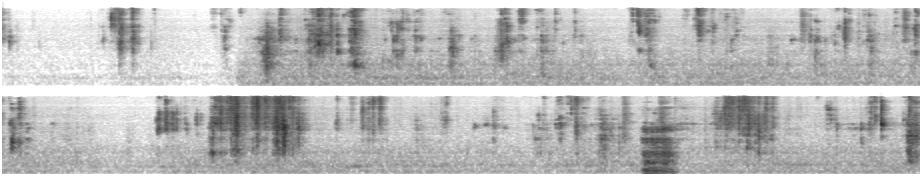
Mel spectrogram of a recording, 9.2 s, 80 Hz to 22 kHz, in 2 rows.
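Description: Close-up biting and chewing of a flaky-crusted 7-Eleven buffalo chicken crunch roll, with many crackly crunches of the pastry crust, the loudest about six seconds in. A brief voiced hum comes near the end.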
